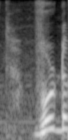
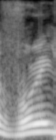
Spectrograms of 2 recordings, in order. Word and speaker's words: would: का यूज of what वुड mail silent होता है कभी भी यह गलती नहीं करनी है वर्ल्ड नहीं बोलना इसको बाकी वैसे तो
